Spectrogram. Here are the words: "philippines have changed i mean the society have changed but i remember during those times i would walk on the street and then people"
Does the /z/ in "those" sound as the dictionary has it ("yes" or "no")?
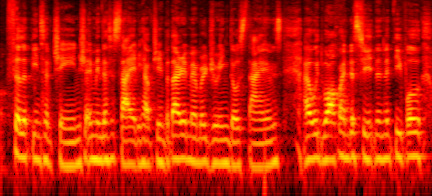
no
